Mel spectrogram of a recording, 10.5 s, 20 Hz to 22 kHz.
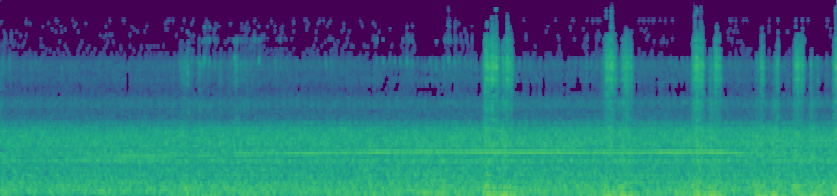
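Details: Mercedes 320 CDI diesel while driving: thin steady high whistle over quiet drone with a few rattles; whistle came 5 minutes into driving, faded, returned after 40 minutes; oil change didn't help; turbo needed both impellers, shaft and bearings replaced.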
